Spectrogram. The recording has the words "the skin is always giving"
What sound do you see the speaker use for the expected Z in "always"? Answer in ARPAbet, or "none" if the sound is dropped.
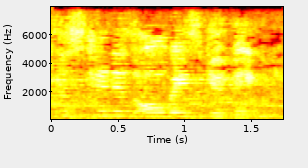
Z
